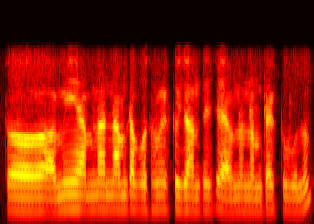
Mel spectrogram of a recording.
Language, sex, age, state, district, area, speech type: Bengali, male, 45-60, West Bengal, South 24 Parganas, rural, conversation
